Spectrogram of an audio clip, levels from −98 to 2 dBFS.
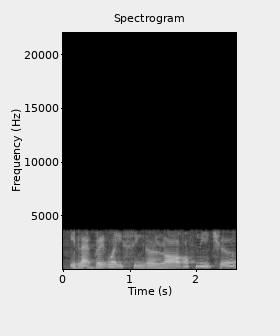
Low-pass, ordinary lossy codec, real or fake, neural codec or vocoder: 3.6 kHz; none; fake; codec, 16 kHz, 8 kbps, FunCodec, trained on LibriTTS, 25 frames a second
